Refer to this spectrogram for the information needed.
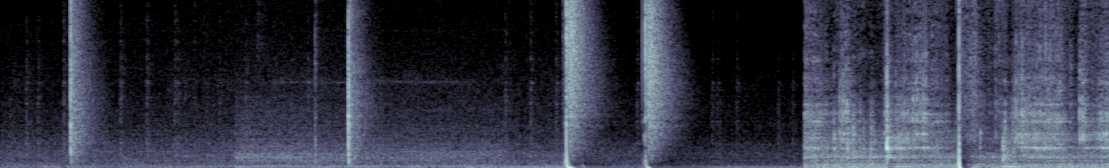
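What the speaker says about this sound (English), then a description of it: "We just heard the first set of cracks." Coffee beans roasting in a pan give several sharp, isolated first-crack pops, spaced irregularly over a low background hiss, followed by a rougher stretch of stirring with a few more cracks.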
